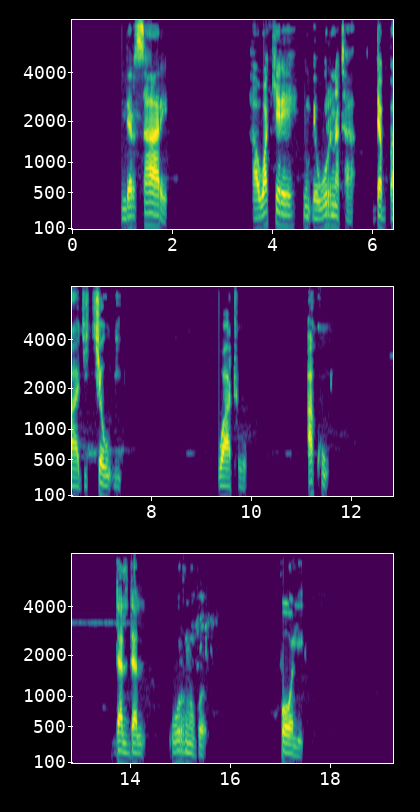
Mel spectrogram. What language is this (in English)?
Fula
